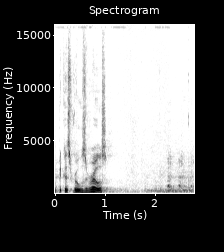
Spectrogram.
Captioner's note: laughter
